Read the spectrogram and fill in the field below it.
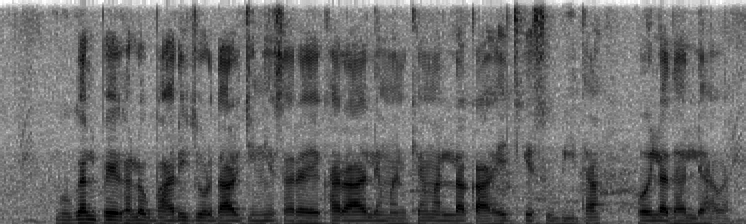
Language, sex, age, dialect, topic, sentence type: Chhattisgarhi, male, 18-24, Western/Budati/Khatahi, banking, statement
